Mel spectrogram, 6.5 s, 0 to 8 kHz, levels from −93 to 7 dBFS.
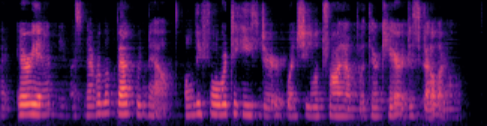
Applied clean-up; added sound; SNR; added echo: neural mask model DeepFilterNet 3.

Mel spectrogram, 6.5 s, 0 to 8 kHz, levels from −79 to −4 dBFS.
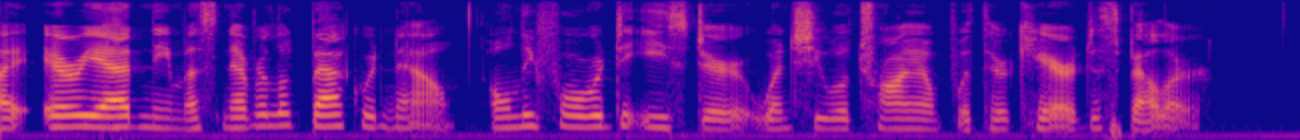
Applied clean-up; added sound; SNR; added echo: none; none; none; none.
